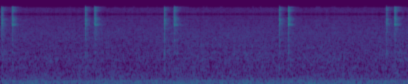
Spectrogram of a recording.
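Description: Computer mouse button clicked five times, about once every second and a half, each a quick press-and-release pair of sharp clicks, setting Magnetic Lasso anchor points by hand. A faint steady low hum sits underneath.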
